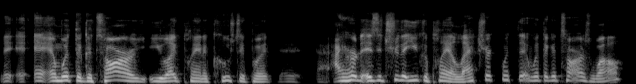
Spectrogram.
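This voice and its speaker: A man's voice: on the high side, fairly quick, no echo, studio quality. A man hosting an interview show, asking eager questions with frequent stammered restarts. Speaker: radio show host, interviewer.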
